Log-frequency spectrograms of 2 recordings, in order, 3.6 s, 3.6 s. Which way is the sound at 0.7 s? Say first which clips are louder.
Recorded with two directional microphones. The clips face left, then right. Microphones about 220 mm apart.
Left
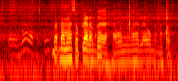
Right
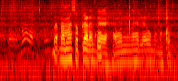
Left 2 dB; 15° left (ahead or behind).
